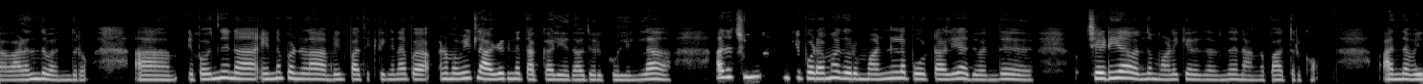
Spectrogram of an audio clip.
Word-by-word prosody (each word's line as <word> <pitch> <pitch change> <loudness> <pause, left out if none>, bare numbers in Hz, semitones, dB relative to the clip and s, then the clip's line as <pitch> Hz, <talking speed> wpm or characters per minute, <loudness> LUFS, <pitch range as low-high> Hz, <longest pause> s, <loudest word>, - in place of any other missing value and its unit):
வளர்ந்து 235 +4 +2
வந்துரும். 210 +1 -7 0.5
அ - - +1 0.5
இப்போ 240 - -4
வந்து 290 +4 +4
நான் 245 -1 +1
என்ன 260 +2 +1
பண்ணலாம் 250 -3 +1
அப்டின்னு 235 +2 -4
பார்த்துக்ட்டீங்கன்னா, 235 +1 -4
இப்போ 235 -1 +2 0.2
நம்ம 255 0 +1
வீட்ல 285 -1 +3
அழுகுன 260 +1 +1
தக்காளி 225 +1 -2
எதாவது 215 +1 -3
இருக்கும் 215 0 -6
இல்லிங்களா, 220 +4 +1 0.6
அத 340 +2 +5
சும்மா 345 +3 +2 0.2
தூக்கி 300 -1 -6
போடாம 275 +2 +5
அது 275 - +2
ஒரு 255 - +1
மண்ல 270 +4 +1
போட்டாலே 240 0 +1
அது 230 - -5
வந்து 220 +3 -3 0.9
செடியா 285 +2 +7
வந்து 250 +1 -2
மொளைக்கிறத 230 0 -3
வந்து 230 +2 -5
நாங்க 205 0 -8
பாத்துருக்கோம், 215 0 -9 0.7
அந்த 240 +1 +1
வை - - +5
240 Hz, 150 wpm, -22 LUFS, 225-260 Hz, 0.9 s, செடியா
